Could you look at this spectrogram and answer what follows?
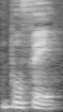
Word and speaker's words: buffet: है, और वो है बुफ़े। अच्छा, अमेरिकन इंग्लिश में या अमेरिकन प्रोनाउंसिएशन में ये है बफ़े।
